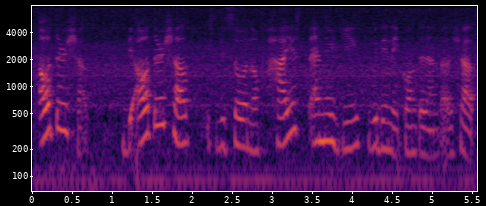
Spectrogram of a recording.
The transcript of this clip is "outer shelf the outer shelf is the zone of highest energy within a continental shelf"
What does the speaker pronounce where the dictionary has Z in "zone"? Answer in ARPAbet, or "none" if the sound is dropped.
S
